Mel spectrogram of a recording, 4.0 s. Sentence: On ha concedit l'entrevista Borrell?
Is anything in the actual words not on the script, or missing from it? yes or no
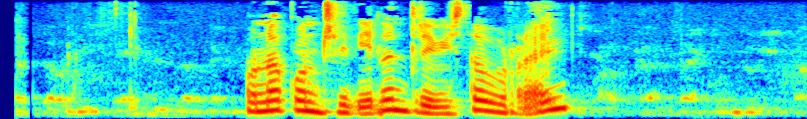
no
